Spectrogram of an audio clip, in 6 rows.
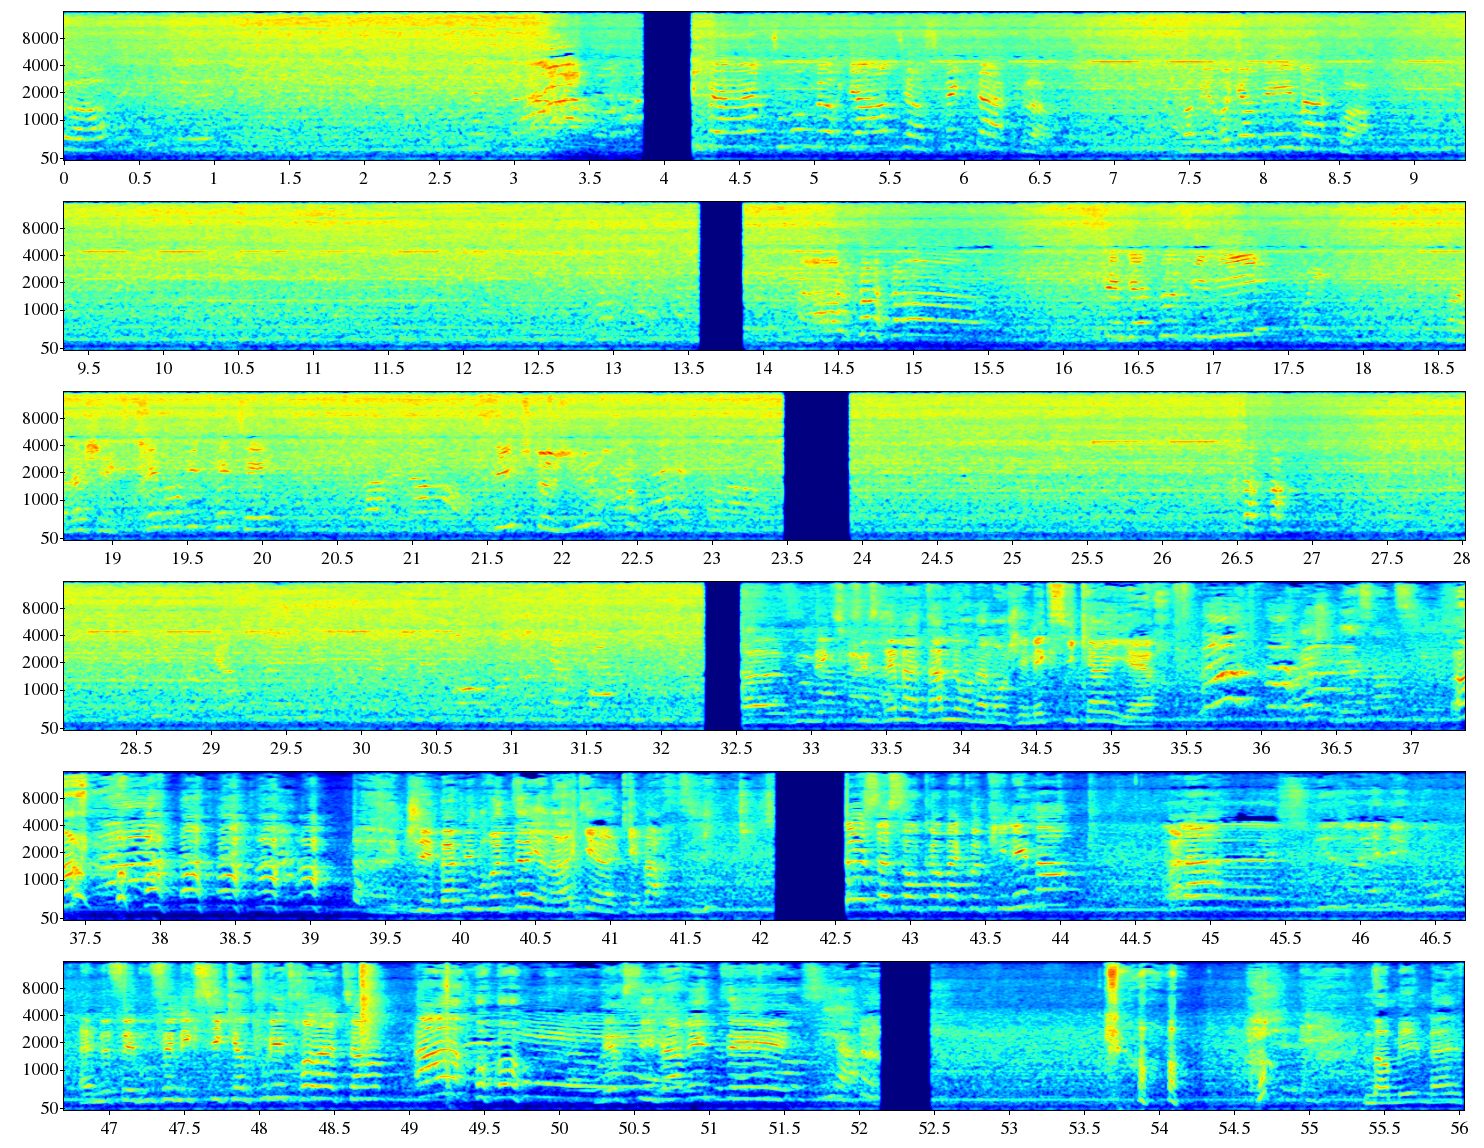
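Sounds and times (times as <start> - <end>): cooling blower rushing air: 0.0 - 3.6, 4.2 - 37.2.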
